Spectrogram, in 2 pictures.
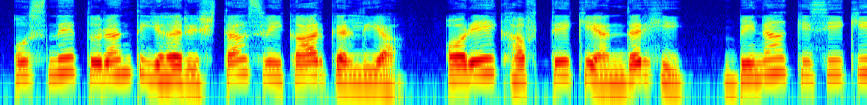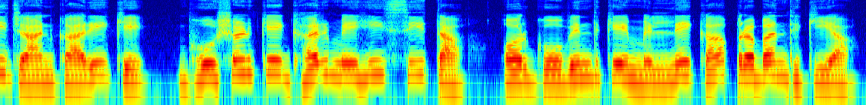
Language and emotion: Hindi, neutral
